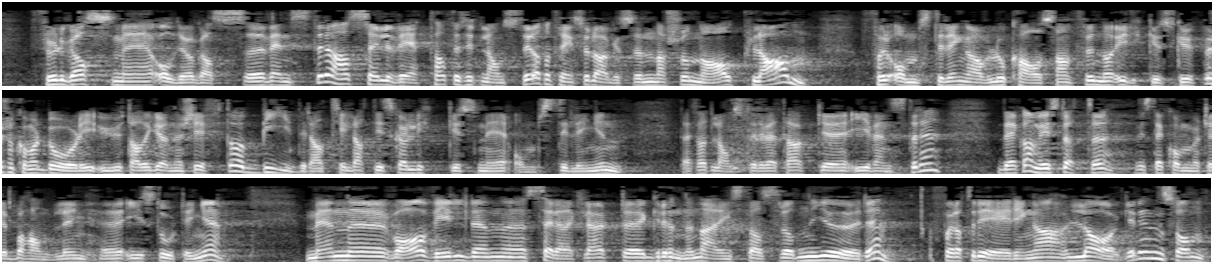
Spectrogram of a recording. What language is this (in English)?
Norwegian Bokmål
